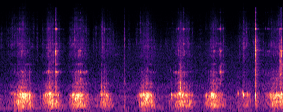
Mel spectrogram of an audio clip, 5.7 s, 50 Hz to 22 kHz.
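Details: Yamaha HS1 90cc twin engine, disassembled, engine full of water and mud: gritty uneven rasping grind each time the crankshaft bearings are spun by hand; badly worn, contaminated crankshaft bearings causing the engine noise.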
